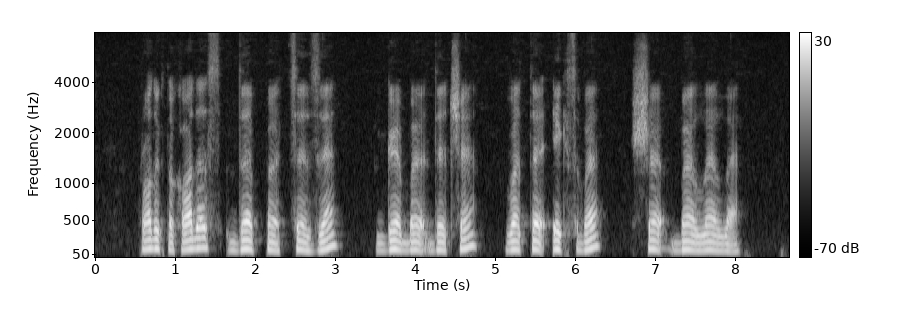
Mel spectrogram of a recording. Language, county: Lithuanian, Kaunas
